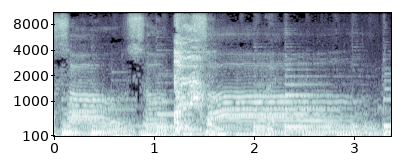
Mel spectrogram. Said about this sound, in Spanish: Perdón por la tos, que estoy, en serio estoy muy cascado de la voz.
